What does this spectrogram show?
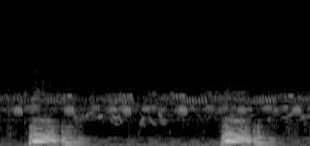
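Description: A monkey gives two loud, arching, harsh calls about two seconds apart over steady insect buzzing.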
